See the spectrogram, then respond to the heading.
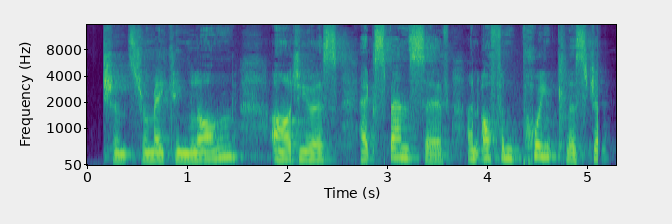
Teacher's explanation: i didn't hear a t sound from this british person expensive and often point no she didn't say the t sound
